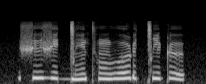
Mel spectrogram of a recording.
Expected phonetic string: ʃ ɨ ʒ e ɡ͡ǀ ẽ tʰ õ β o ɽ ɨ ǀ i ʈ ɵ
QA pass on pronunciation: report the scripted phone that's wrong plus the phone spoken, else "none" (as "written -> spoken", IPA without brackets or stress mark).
none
